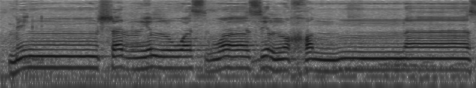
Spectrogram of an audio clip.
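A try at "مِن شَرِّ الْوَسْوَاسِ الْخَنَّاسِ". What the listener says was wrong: Ditekan lagi rohnya Pak. Syarril, Sama satu kayak Pak Usman tadi, R-nya kurang ditahan. Syarril, ada takrirnya Pak. Syarril, kemudian dengungnya dicoba 4 itu kan, 1, 2, 3.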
